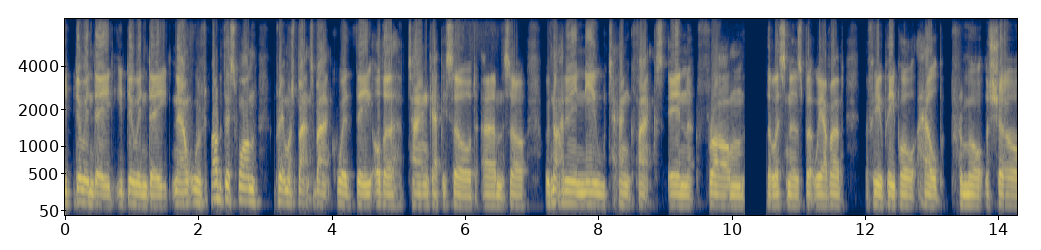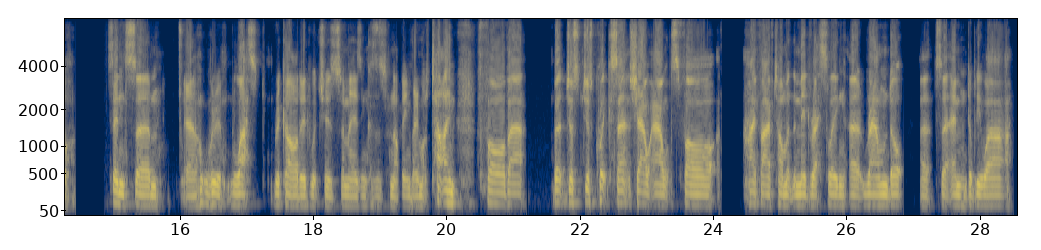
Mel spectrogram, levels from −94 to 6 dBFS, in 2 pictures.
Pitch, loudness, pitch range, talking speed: 115 Hz, -18 LUFS, 110-120 Hz, 170 wpm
